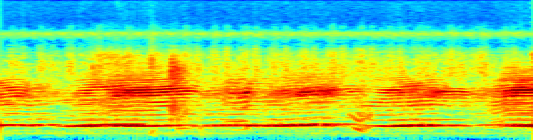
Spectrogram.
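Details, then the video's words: Many frogs calling loudly at night, keeping the listener awake: a dense, droning chorus with a steady low hum and stacked overtones, pulsing in loudness, plus occasional brief higher chirps over it. "GRABEH SUBRANG INGAY NG MGA PALAKA"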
